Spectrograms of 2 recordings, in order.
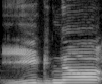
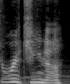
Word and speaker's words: Regina: How exactly do you pronounce that? Is it like Igna or, It's just Regina.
